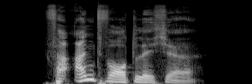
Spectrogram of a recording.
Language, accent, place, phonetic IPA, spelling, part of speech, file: German, Germany, Berlin, [fɛɐ̯ˈʔantvɔʁtlɪçə], verantwortliche, adjective, De-verantwortliche.ogg
- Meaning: inflection of verantwortlich: 1. strong/mixed nominative/accusative feminine singular 2. strong nominative/accusative plural 3. weak nominative all-gender singular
